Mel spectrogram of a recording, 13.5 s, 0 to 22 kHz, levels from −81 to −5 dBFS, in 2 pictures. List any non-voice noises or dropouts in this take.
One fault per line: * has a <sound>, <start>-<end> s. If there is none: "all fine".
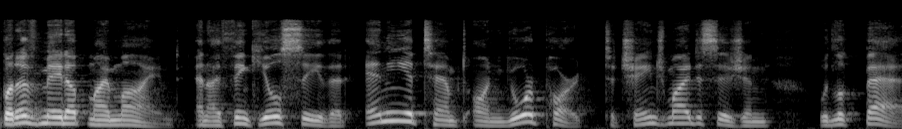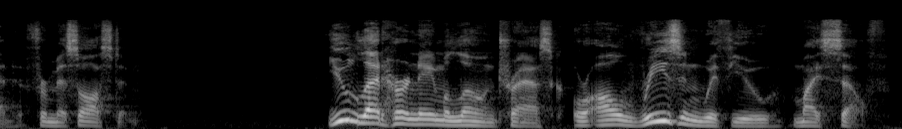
all fine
